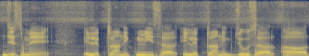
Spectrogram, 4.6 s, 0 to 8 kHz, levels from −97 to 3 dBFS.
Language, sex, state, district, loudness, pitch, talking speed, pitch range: Hindi, male, Madhya Pradesh, Katni, -15 LUFS, 125 Hz, 75 wpm, 120-130 Hz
